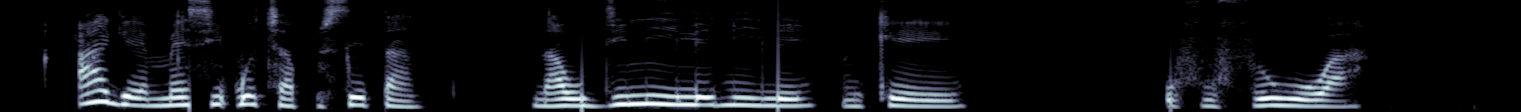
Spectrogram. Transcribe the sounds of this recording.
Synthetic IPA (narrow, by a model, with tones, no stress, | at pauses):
a˦ɡe˨me˦si˦k͡po˦t͡ʃa˨pʊ˨se˦ta˨n̩˨ | na˨u˨di˦niː˦le˦niː˦le˦ŋ̩˨ke˦˨ | u˨fu˨fe˦wʊ˦a˦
